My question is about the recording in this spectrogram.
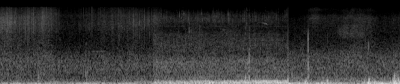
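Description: Outdoor city street ambience: a low rumble swells for a second or two in the middle, with a few faint clicks.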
